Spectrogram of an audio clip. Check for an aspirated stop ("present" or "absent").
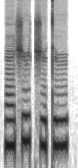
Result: absent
